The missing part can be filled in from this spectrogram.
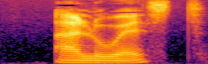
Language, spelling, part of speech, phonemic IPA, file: French, ouest, noun, /wɛst/, Fr-ouest.ogg
- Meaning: west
